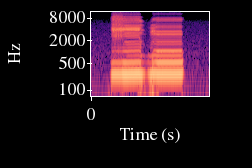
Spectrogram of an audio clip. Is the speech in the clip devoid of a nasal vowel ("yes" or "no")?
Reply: no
